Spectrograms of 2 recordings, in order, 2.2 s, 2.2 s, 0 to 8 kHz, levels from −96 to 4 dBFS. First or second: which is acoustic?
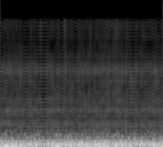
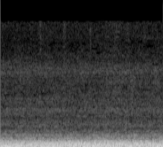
second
